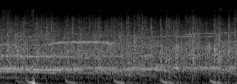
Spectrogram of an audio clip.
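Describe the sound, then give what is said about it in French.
Audience applause at a live event in Congo, a steady wash of clapping with five regular low thumps pulsing beneath it. “Applaudissez-les s'il vous plaît.”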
